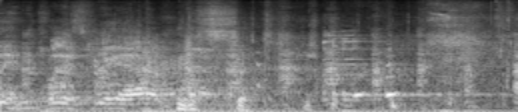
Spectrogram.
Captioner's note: laughing; laughter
